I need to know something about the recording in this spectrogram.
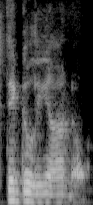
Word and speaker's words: Stigliano: You're part of La Familia di Stigliano because in Italian, the G is silent. Yes, it's Stigliano.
